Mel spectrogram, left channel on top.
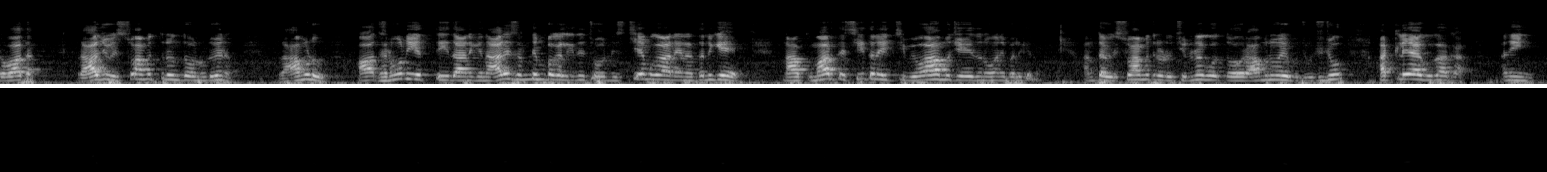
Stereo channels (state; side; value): silent; right; 61 dB below the other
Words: రాజు విశ్వామిత్రునితో నుడివెను. రాముడు ఆ ధనువుని ఎత్తి దానికి నారి సంధింపగలిగినచో నిశ్చయముగా నేను అతనికే నా కుమార్తె సీతను ఇచ్చి వివాహము చేయుదును అని పలికెను. అంత విశ్వామిత్రుడు చిరునవ్వుతో రాముని వైపు చూచుచూ అట్లే అగుగాక అని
